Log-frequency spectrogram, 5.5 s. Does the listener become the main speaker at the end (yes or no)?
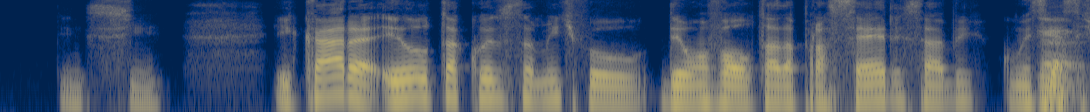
no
